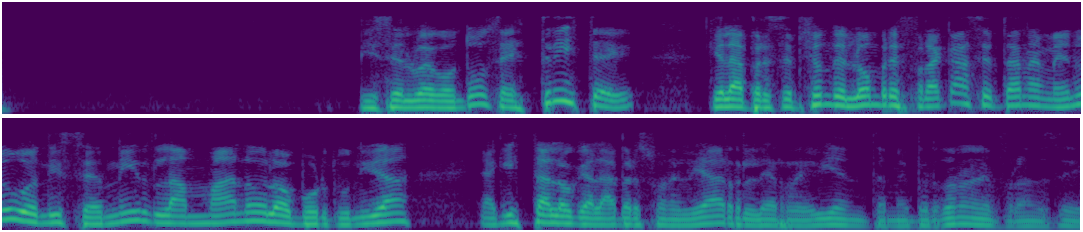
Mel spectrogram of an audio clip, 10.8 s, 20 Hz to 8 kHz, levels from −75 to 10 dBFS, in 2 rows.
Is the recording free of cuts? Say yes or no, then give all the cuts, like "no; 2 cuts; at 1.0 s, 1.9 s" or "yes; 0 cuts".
yes; 0 cuts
